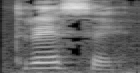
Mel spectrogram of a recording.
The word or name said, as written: trece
